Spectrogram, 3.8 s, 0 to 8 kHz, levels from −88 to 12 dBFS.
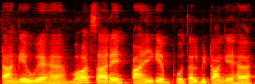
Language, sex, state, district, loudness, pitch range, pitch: Hindi, male, Jharkhand, Garhwa, -16 LUFS, 135-160 Hz, 150 Hz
